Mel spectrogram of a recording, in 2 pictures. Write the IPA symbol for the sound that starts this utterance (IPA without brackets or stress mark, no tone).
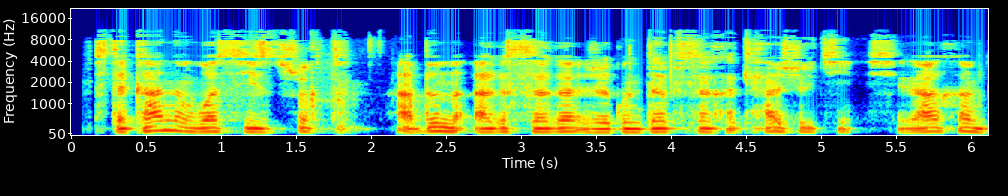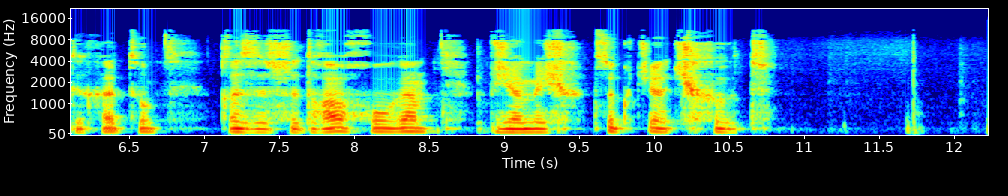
s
